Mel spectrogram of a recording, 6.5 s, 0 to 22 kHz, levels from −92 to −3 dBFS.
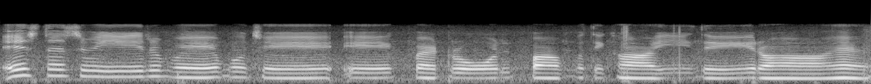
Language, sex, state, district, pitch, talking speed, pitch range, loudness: Hindi, male, Madhya Pradesh, Katni, 210 Hz, 100 wpm, 205-235 Hz, -17 LUFS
